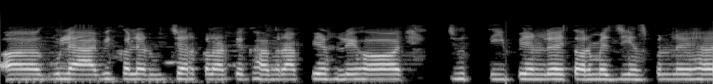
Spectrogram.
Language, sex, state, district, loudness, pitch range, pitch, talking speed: Hindi, female, Bihar, Sitamarhi, -14 LUFS, 235-245 Hz, 240 Hz, 145 wpm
